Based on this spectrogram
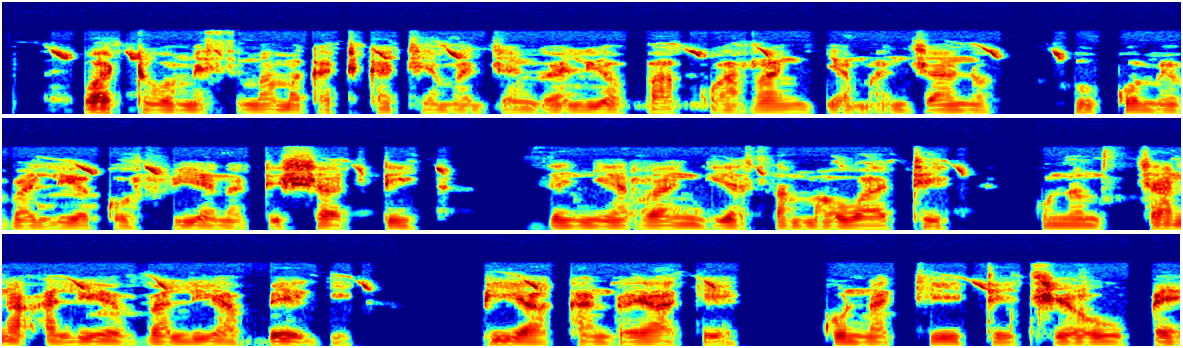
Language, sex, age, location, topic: Swahili, male, 18-24, Kisumu, health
